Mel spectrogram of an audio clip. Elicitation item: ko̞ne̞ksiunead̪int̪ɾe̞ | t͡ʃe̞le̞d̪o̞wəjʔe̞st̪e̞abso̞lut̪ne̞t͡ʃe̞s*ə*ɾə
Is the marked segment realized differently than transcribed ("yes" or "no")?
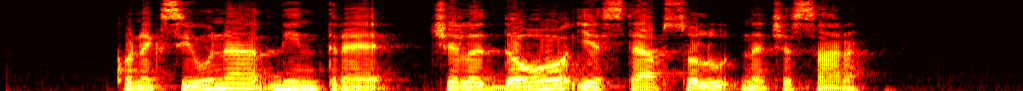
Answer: yes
